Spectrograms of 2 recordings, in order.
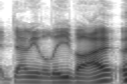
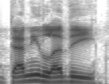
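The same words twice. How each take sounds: First: "Levi" said LEE-vye; long "ee" then "eye" in "Levi"; corrected surname. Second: "Levy" said to rhyme with heavy; short first vowel in "Levy", ending in "ee"; mispronounced surname. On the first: Host accepting the co-host's correction, "Levi" said LEE-vye. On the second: Host naming the hooker, "Levy" said like "levee". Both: Real, not acted.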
